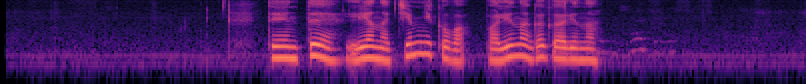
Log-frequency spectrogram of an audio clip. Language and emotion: Russian, neutral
